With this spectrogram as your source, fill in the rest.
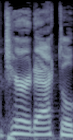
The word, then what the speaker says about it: pterodactyl: Why can't you hear a pterodactyl go to the bathroom? Why can't you? Because the P is silent.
